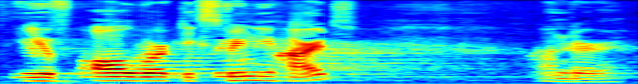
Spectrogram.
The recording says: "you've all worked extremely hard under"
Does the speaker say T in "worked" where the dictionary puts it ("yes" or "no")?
yes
